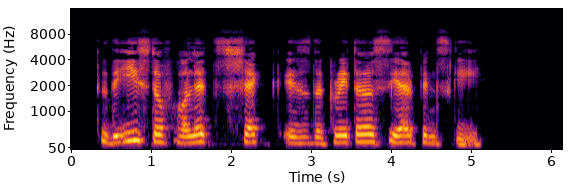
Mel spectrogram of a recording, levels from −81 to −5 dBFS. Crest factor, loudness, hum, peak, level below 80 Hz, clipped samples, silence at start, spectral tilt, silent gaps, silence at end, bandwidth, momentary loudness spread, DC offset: 18 dB; -19 LUFS; none; -2 dBFS; -68 dBFS; under 0.1%; 0.35 s; -4.5 dB/octave; none; 1.05 s; 8.8 kHz; 12 LU; under 0.1%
